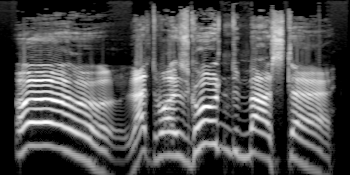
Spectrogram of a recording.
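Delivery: loud, booming, full-throated bellow with drawn-out oh. Reading a story aloud, voice the creature just released from a bottle, bellowing. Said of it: "he bellowed".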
